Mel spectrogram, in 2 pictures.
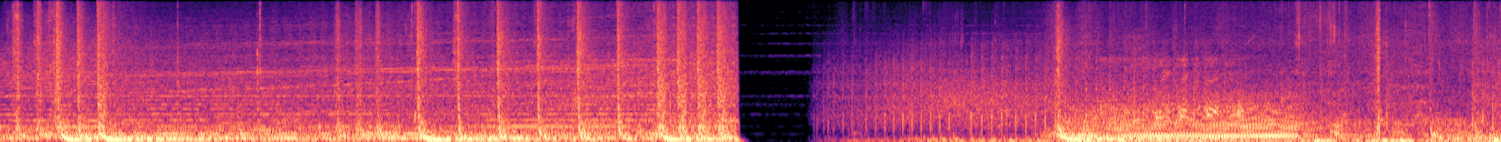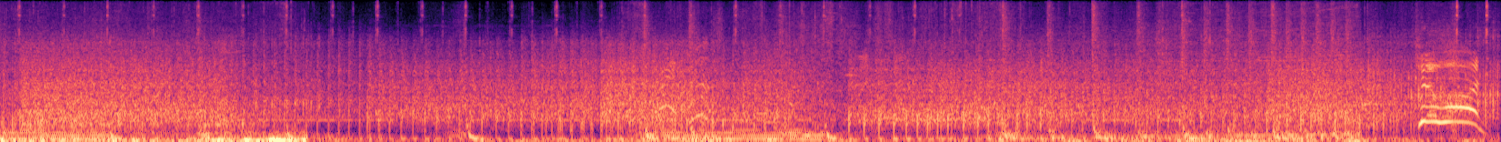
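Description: Rapid gunfire mixed with soundtrack music. The sound cuts out abruptly for about half a second around seven seconds in, then swells back up.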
